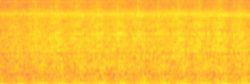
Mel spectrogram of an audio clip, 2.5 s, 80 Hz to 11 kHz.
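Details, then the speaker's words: Barn-find 1970 Corvette V8, first start after sitting 10 years, run from a gas can: lumpy idle with odd stumbles from a misfire. Plugs or wires are suspected; oil pressure is near 70 psi and there is no smoke. "I can't believe it idles that's sitting for 10 years in it idles definitely missin though sounds good it isn't smoking"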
